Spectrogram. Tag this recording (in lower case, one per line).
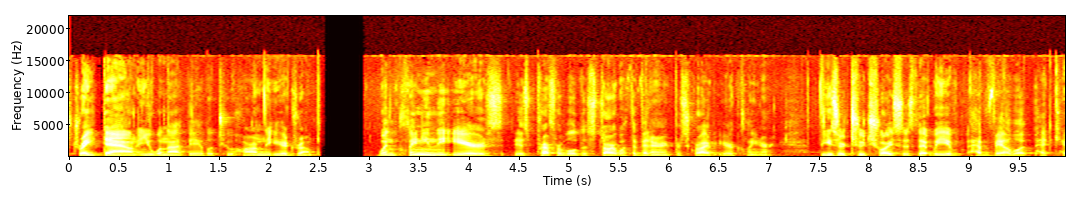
speech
